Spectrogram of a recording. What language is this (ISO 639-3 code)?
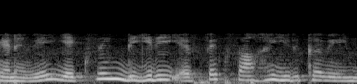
tam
